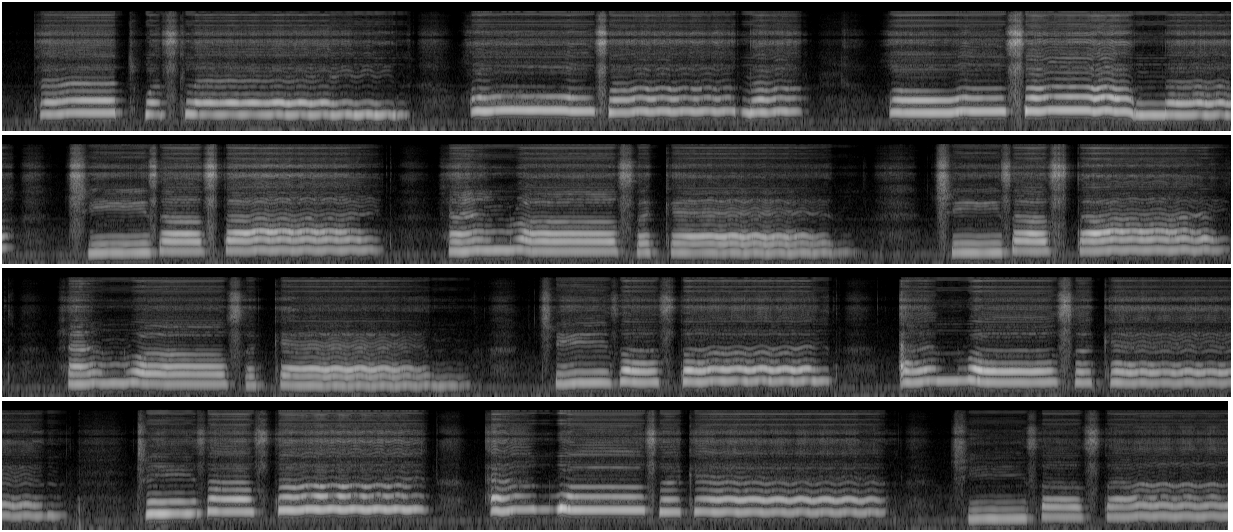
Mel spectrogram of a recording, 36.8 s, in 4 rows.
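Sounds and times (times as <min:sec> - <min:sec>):
soprano singing: 0:00.2 - 0:15.6, 0:16.2 - 0:36.8.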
